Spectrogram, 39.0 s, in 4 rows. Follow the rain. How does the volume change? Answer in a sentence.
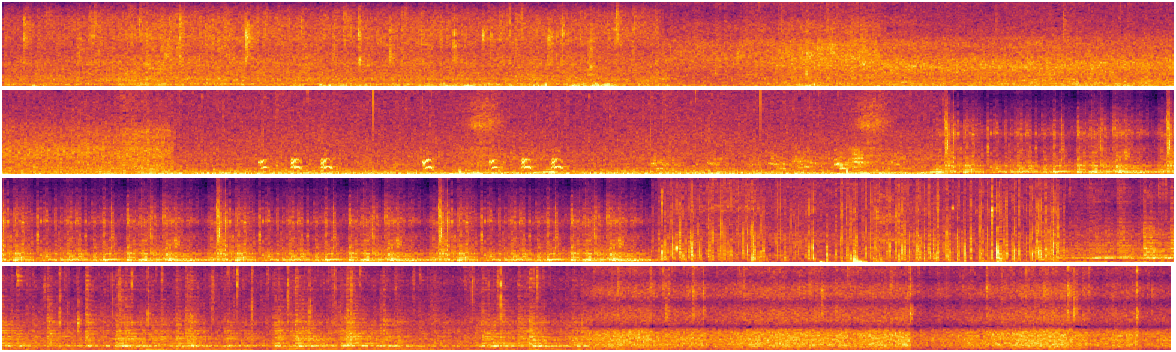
The volume of the rain stays about the same.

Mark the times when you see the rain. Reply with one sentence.
The rain can be heard from 0.0 to 39.0 s.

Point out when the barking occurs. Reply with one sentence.
You can hear the barking from 11.9 to 12.6 s, from 13.2 to 14.5 s and from 15.2 to 17.1 s.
